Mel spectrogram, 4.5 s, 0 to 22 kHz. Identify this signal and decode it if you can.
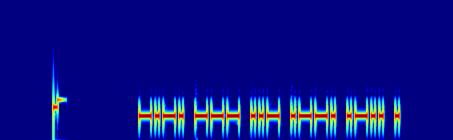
Morse code, heard as a keyed tone, about 30 wpm, 700 Hz. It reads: COUPLE
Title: Sets of 2 Words - New Word Drill - 30wpm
